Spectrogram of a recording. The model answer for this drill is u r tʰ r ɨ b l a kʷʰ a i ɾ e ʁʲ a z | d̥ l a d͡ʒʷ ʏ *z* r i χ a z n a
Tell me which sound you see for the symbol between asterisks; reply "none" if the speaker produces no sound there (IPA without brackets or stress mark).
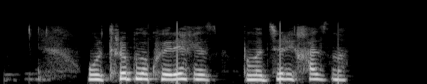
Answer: none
